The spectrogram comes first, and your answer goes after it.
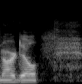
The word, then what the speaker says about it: Nardil: Sorry, it's been such a long time I forgot how to pronounce them. Parnate and Nardil.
